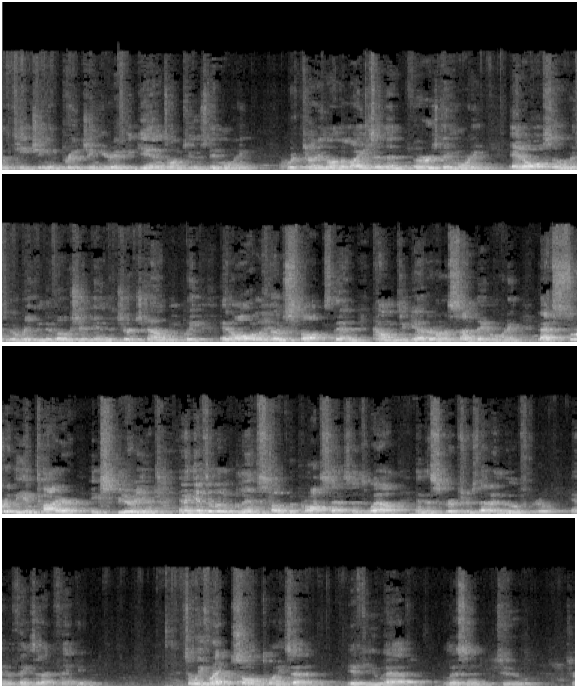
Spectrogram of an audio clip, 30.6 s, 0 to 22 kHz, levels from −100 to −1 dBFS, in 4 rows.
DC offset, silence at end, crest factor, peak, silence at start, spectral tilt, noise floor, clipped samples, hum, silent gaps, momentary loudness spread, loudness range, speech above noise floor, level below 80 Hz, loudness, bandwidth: under 0.1%; 0 s; 18 dB; -6 dBFS; 0 s; -6 dB/octave; -55 dBFS; under 0.1%; none; none; 12 LU; 5 LU; 32 dB; -50 dBFS; -23 LUFS; 16 kHz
